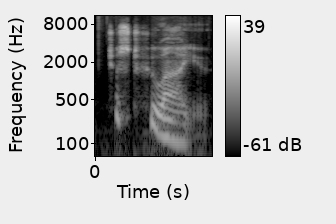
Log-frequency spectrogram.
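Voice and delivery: pointed, uneasy, ill-at-ease tone. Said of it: "I demanded, feeling most uneasy".

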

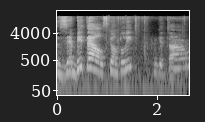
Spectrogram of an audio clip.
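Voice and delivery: really bad put-on French accent. Showing off an old guitar book, reading its title: really bad French accent. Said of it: "That is my really, really bad French accent".

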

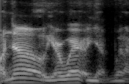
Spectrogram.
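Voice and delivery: put-on Manchester accent all the way through. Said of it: "Insert Mancunian accent".

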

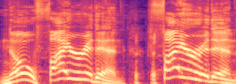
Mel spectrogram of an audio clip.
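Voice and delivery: put-on very high, sing-song, swooping, drawn-out yell. Imagining a man shaking his fist through the window at a recording, imitating Bill Alexander yelling. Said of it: "just yelling".

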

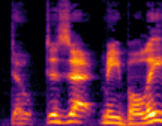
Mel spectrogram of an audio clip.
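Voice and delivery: whispering hoarsely. Reading a story aloud, he pleads to his slipping ego in a hoarse whisper. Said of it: "he whispered hoarsely to it".

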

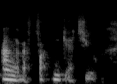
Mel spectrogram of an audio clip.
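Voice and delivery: mock angry wasp voice. Voicing an angry-faced wasp for a laugh: mock angry wasp voice. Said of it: "It's so angry with life. It's like".

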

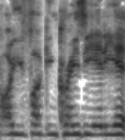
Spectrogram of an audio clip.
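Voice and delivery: very high-pitched screaming outburst, cursing.

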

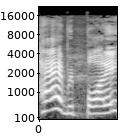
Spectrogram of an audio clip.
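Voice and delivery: loud put-on American accent. Joking about how the other speaker will talk later: put-on American accent. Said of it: "You're gonna talk so, like, American".

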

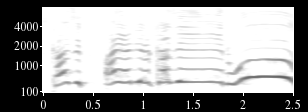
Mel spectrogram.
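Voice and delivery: very high, slow, drawn-out hollering.

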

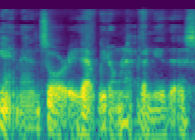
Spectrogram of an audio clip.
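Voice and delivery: hushed, very quiet whisper under the breath. Retelling what a friend said at a birthday party: imitating a whisper. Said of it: "he just kinda whispered".

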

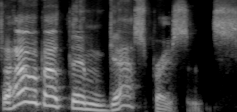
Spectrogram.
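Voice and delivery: very high pitch, swinging, slow delivery. Joking about gas prices as a stand-up setup: Jerry Seinfeld voice. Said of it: "a Jerry Seinfeld setup".

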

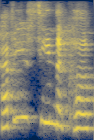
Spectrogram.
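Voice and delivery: frantic, desperate, high-pitched pleading. Reading a story, a character pushing against a pig asks about the cook, desperate. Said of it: "asked Jack desperately".

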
